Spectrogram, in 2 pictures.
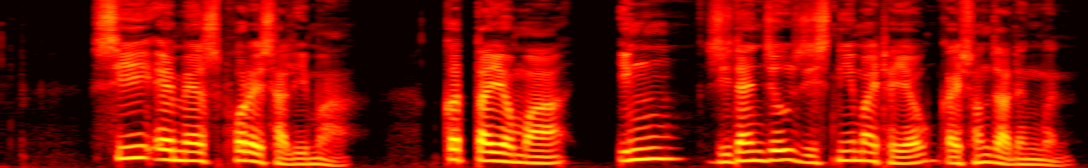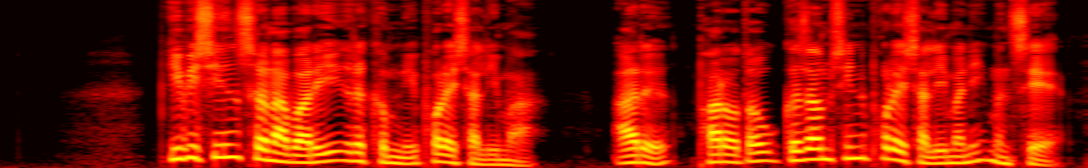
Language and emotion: Bodo, neutral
